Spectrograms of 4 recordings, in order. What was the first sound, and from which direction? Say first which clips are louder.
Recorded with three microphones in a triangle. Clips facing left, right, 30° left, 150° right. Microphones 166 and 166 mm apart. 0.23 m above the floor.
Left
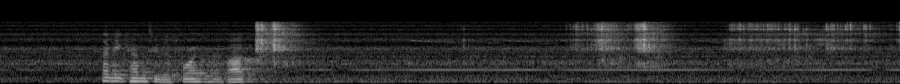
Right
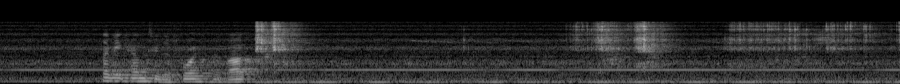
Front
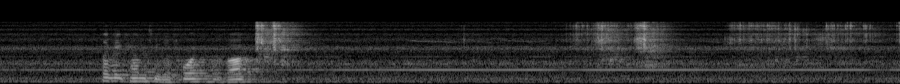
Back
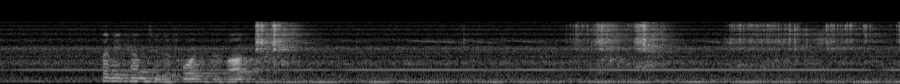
A man speaking: even, front 2 dB; 110° left.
